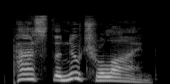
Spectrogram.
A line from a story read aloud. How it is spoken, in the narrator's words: cried Michel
